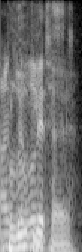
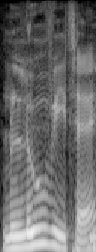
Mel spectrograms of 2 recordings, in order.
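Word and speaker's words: Mluvíte: It's not Bluvite. Mluvite with an M. Movite. Mluvite Bluvite.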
